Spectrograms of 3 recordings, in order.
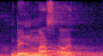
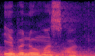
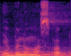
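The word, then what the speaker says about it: ابن مسعود: tahu kenapa dibalik bin bin itu kurang tepat ya kalau di Arab bacanya Abdullah Ibnu Mas'ud Ya Abdullah Ibnu Mas'ud masjid Abdullah Ibnu Mas'ud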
